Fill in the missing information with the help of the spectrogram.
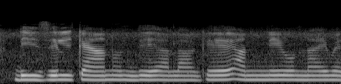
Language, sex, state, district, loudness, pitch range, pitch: Telugu, female, Andhra Pradesh, Anantapur, -24 LUFS, 210-215 Hz, 210 Hz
